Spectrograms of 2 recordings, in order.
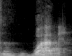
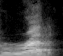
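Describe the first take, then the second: First: The word begins with a W sound. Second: The word begins with an R sound. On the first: The speaker calls it wrong. "a child says wabbit instead of rabbit" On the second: The speaker calls it right. "instead of rabbit"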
